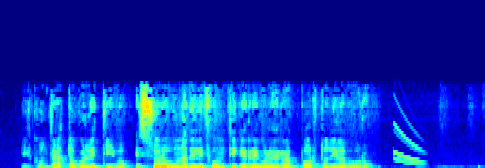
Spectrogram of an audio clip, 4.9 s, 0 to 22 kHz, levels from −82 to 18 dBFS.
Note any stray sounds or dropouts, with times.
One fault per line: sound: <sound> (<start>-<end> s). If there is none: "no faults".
sound: chirp (3.9-4.3 s)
